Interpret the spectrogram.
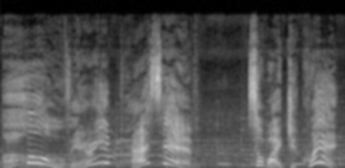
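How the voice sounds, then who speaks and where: A tiny game fairy, extremely high and squeaky like a small child. The delivery swings up and down, chirpy, curious and eager, with clear game music behind it. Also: female voice, huge pitch swings, slow, exaggerated voice. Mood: inquisitive.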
